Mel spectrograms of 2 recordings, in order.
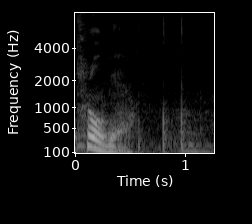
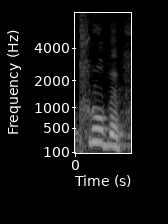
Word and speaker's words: probe: 그래서 얘 이름이 프로브예요. 그래서 이제 이거를 콩글리시로 프로베 이렇게 읽는데 이게 발음은 프로브예요. 알겠죠? 프로브. 그래서 그 탐침을 뭐를 활용해서 탐침을 하겠다는 얘기예요.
